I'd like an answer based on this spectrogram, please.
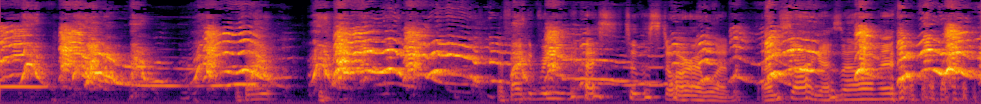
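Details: Chihuahuas howling together indoors with Paco, a Miniature Pinscher friend: overlapping wavering, yodel-like howls rising and falling in pitch from several dogs at once, with occasional short yips mixed in.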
